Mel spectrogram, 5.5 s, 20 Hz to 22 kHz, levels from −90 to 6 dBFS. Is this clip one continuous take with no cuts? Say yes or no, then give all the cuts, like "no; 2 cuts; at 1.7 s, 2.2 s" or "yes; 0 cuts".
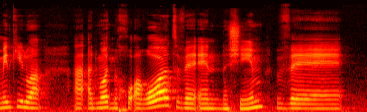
no; 2 cuts; at 1.6 s, 4.0 s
